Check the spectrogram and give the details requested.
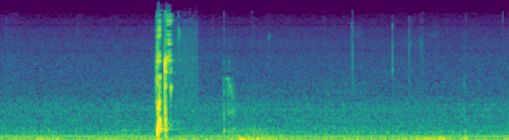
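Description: A single sharp, abrupt hiccup with a brief catch of breath, then quiet room noise.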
